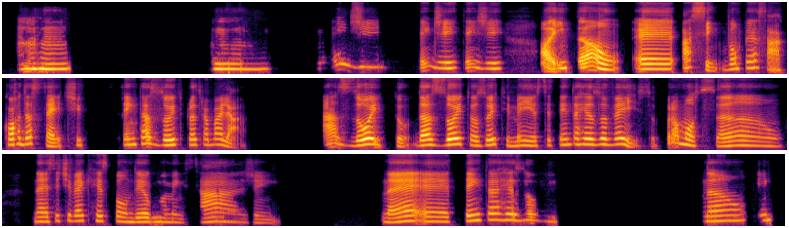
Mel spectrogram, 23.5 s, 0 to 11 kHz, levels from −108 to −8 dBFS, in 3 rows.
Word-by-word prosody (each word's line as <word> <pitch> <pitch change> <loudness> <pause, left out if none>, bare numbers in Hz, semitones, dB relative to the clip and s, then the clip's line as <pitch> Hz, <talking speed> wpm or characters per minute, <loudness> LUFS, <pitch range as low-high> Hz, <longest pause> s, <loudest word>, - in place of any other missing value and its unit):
Uhum. 245 0 +3 1.4
Hum. 235 -1 -1 0.6
Entendi, 330 -8 -10 0.3
entendi, 280 -5 -7 0.2
entendi. 260 -2 -5 0.3
Ó, - - +6
então, 205 - +5
é 235 0 +6
assim, 180 -5 -3
vamos 230 +4 -3
pensar. 295 +2 -3
Acorda 270 +3 +1
7:00, 230 - -4 0.4
senta 260 +3 -2
às 250 -5 -4
8:00 240 +2 +3
pra 245 - -1
trabalhar. 255 - -4 0.7
Às 225 -8 -5
8:00 240 -6 +5
das 230 0 +3
8:00 265 -1 +6
às 210 0 -4
8:30, 215 -4 -2
você 225 +2 -15
tenta 250 +3 -5
resolver 265 0 +3
isso, - - -5
promoção, 205 -5 -3 0.3
né, 210 0 -3
se 225 +4 -12
tiver 245 -1 -4
que 245 - -30
responder 210 -4 -4
alguma 195 -1 -5
mensagem 180 -2 -9 1.0
né, 210 +2 +2
eh, - - -13
tenta 275 +4 0
resolver. 270 -7 -5 1.5
Não, 245 +4 -3
en 265 +2 -7
235 Hz, 105 wpm, -21 LUFS, 210-260 Hz, 1.5 s, Ó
